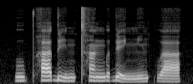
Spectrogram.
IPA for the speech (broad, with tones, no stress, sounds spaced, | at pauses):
u˦ pʰ a˦ ɗ i˨˦ n tʰ ã˦ ŋ ʊ˦ ɗ e˨ ɲ ĩ˦ kʷ a˦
